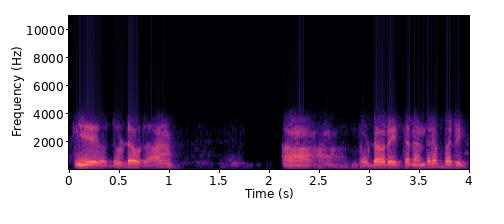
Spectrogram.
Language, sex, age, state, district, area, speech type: Kannada, female, 60+, Karnataka, Gulbarga, urban, conversation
